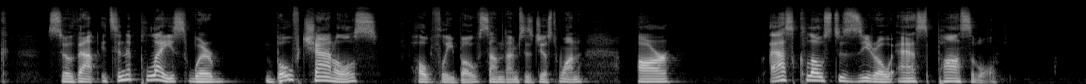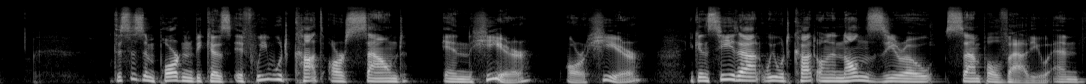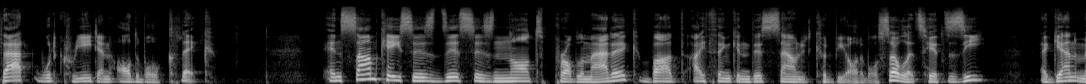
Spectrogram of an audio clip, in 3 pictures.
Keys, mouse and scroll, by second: 0.5-2.0 scroll up 1, 13.1 scroll down 2, 14.1-17.3 drag, 17.6 ctrl+scroll up 2, 17.8-18.9 ctrl+drag, 28.8 ctrl+scroll down 2, 30.2-30.6 scroll down 1, 30.6 ctrl+scroll up 2, 31.2 z.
